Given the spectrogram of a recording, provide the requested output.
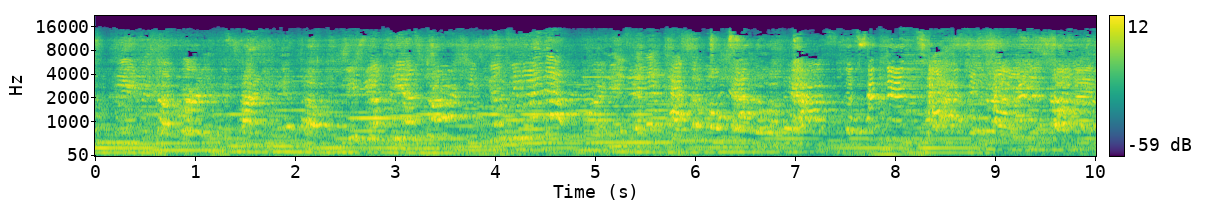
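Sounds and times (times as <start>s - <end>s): children singing: 0.0s - 10.0s
instrumental accompaniment: 0.0s - 10.0s.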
